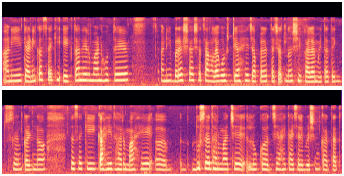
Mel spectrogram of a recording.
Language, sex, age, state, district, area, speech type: Marathi, female, 30-45, Maharashtra, Amravati, urban, spontaneous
